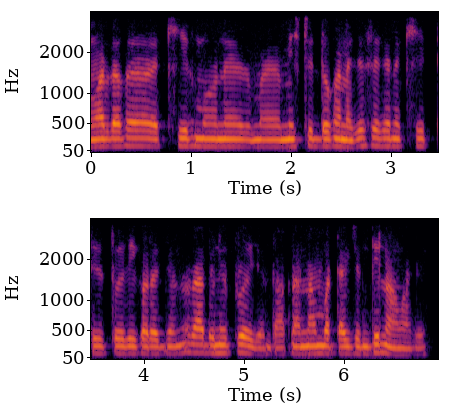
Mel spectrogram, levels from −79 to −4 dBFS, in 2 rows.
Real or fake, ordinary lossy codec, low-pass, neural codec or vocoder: real; none; 3.6 kHz; none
